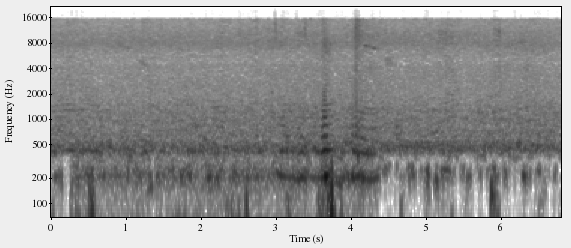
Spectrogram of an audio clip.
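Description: Honey bees buzz steadily and close by as a hive is opened for an early-season inspection, a dense continuous hum with one brief louder swell as a bee passes near; no one speaks.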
